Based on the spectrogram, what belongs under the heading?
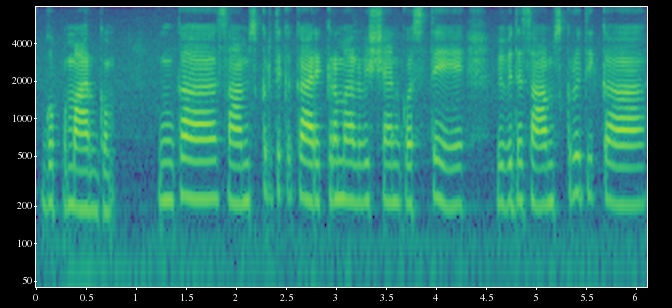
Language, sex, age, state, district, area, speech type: Telugu, female, 18-30, Andhra Pradesh, N T Rama Rao, urban, spontaneous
